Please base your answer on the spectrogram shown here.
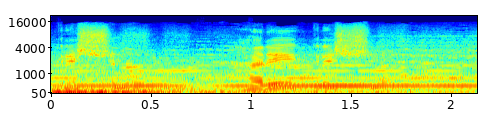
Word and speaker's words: कृष्ण: शुद्ध उच्चारण इसका क्या है? हरे राम राम राम हरे हरे, हरे कृष्ण कृष्ण कृष्ण हरे हरे।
